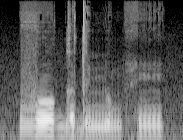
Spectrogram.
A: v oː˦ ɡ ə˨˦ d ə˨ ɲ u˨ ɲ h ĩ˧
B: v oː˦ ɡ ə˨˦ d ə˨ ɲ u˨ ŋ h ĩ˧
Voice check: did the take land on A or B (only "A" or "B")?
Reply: B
